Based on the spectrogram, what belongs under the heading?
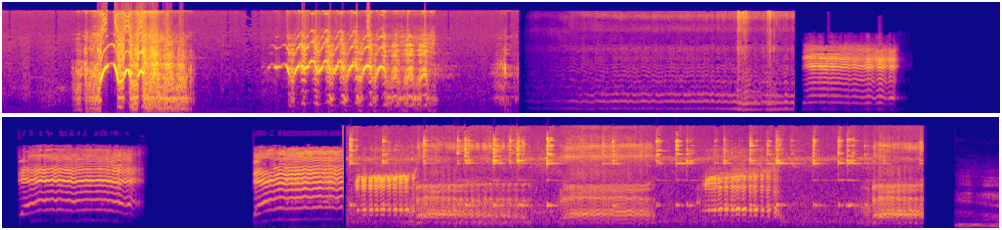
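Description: A run of animal calls cut together. A horse whinnies in the first few seconds. Then come short separate lamb bleats with silences between them, and from about halfway a young ibex bleats over and over almost without a break.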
